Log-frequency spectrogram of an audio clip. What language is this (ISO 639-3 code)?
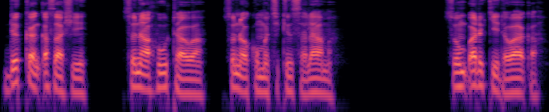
hau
